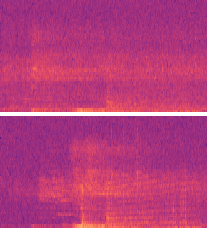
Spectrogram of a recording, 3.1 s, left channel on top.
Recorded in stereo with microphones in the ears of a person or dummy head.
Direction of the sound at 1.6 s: 30° right (ahead or behind).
